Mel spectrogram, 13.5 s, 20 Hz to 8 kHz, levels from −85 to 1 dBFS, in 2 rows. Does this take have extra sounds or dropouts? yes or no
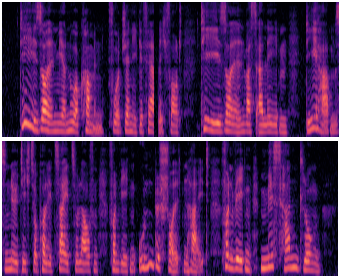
yes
